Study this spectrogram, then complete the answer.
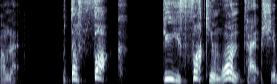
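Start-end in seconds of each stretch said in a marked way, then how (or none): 0.9-3.6 high-pitched, drawn-out angry demand; retold anger. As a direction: act out confronting the intruder angrily. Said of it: "started getting a bit angry".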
